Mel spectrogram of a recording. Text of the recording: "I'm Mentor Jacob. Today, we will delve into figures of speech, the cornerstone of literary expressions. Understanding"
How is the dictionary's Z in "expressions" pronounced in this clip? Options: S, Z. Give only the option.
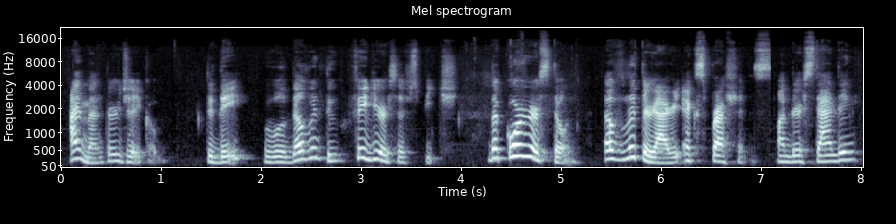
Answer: S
